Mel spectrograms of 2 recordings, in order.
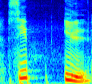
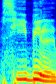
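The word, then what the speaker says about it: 십일: Jadinya sip il, sibil bacanya gitu ya. Bukan sip il tapi sibil gitu ya.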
